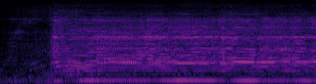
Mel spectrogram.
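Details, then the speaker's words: Gas water heater blower kicks in with a loud, buzzy, engine-like drone far too loud for this fan; suspected damaged blade or internal fault, blower removed for inspection. "So this water heater's blower was making quite a bit of noise. So we had our boss Juan go and inspect it. And as you can hear here, it sounded like an engine."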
